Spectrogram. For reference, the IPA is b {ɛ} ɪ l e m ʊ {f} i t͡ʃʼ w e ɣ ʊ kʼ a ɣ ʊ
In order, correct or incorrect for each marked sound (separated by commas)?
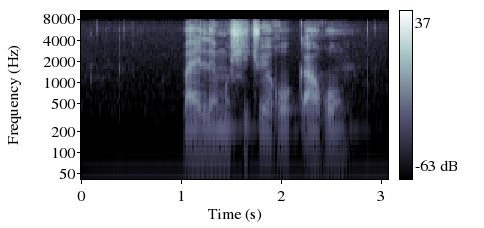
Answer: incorrect, incorrect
